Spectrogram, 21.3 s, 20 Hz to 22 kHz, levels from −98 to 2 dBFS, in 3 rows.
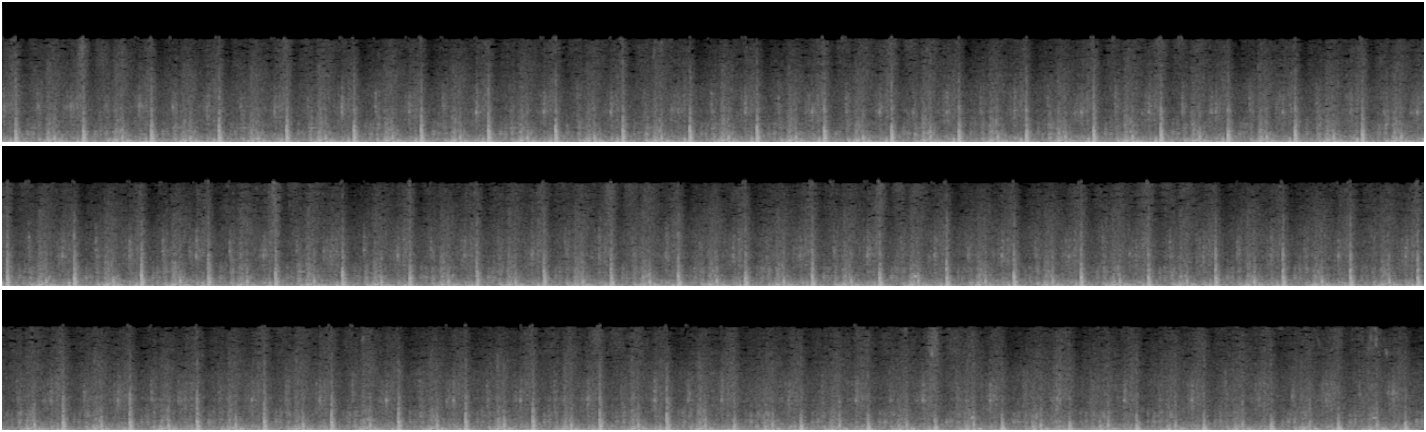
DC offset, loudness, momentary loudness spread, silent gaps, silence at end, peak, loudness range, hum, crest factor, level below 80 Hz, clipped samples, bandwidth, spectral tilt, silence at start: under 0.1%; -35 LUFS; 2 LU; none; 0 s; -14 dBFS; 1 LU; none; 20 dB; -52 dBFS; under 0.1%; 17 kHz; -5 dB/octave; 0 s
